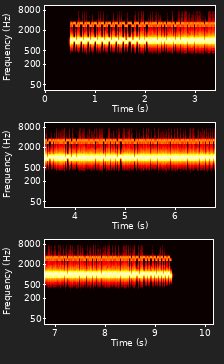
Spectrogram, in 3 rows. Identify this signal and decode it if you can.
NAVTEX (SITOR-B), 100 baud, 170 Hz shift, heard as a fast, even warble, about 1000 Hz centre. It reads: ZCZC PE93 FORECAST: WIND W 7 TO 8. SEA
